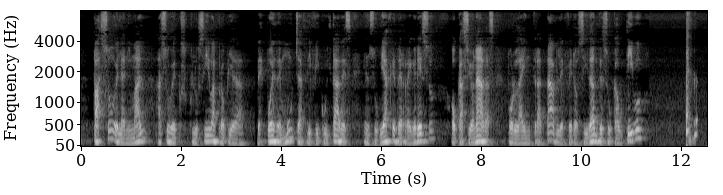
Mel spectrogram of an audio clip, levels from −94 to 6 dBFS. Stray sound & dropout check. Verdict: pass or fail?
fail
